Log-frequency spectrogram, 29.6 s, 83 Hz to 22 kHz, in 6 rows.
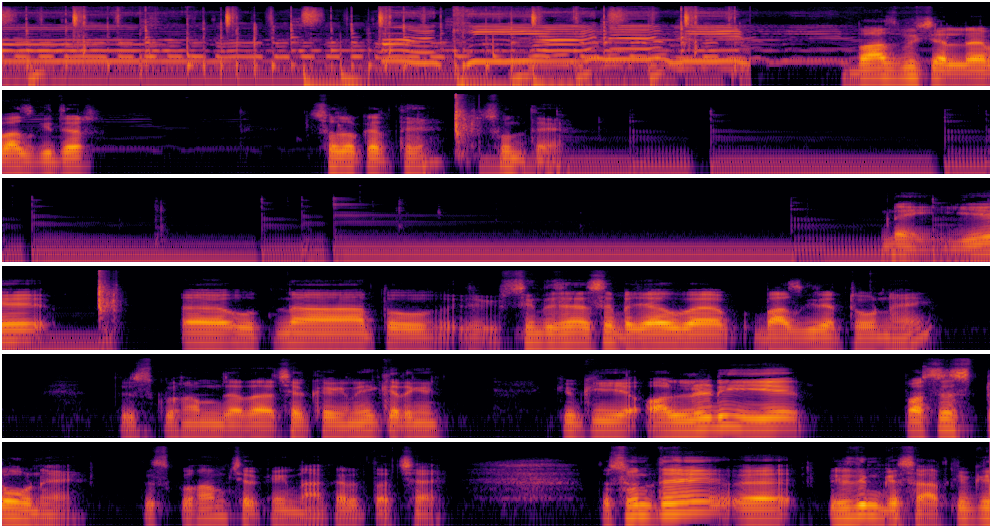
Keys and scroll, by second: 3.7 space, 7.2 space, 15.3 space.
